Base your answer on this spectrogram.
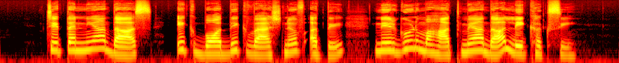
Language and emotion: Punjabi, neutral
